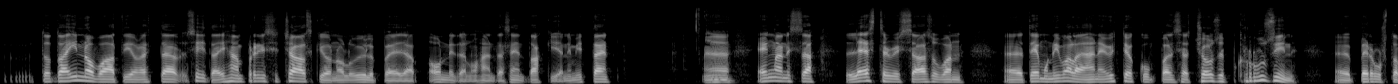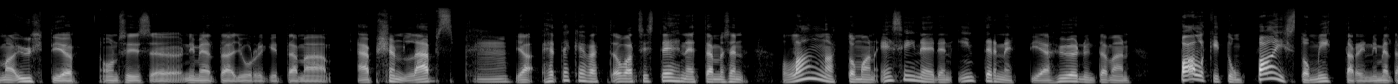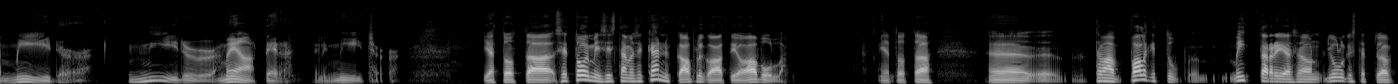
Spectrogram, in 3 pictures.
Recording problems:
none

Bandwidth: 14.5 kHz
